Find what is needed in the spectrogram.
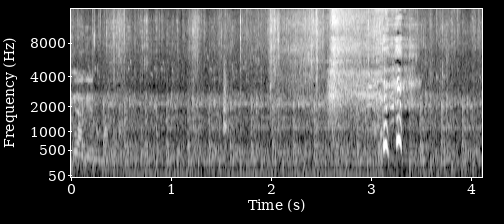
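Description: Sugarcane stalks rustling and knocking against each other as bundles are dragged off a trolley, over a steady low engine hum.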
